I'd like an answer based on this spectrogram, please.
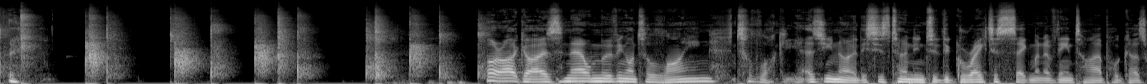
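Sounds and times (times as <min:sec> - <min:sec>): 
light clapping: 0:00.0 - 0:05.0
speech: 0:00.1 - 0:00.4, 0:04.8 - 0:11.4.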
